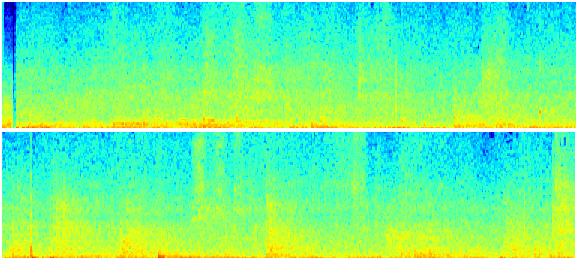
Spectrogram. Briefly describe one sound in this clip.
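Several people murmur quietly.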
